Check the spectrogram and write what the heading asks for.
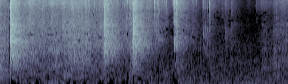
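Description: Clear plastic packaging bags crinkling and rustling as the server's bagged rack-mount slide rails are pulled out and handled, with several sharp crackles in the first three seconds, then quieter near the end.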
